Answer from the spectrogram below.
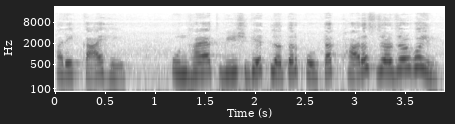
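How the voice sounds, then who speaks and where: A woman's voice: sits high, moderate pace, darkish tone, close to an everyday voice. A woman reading a teasing, level-headed young wife. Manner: teasing, jokey.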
